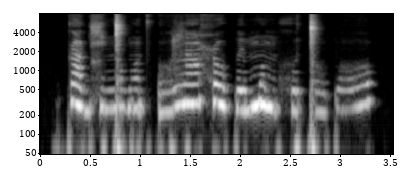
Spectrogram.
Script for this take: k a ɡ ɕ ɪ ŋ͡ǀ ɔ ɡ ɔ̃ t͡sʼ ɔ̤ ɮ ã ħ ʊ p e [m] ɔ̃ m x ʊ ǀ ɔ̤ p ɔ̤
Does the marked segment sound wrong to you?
no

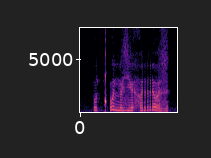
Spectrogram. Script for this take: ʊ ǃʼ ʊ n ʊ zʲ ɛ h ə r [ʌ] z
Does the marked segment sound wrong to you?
yes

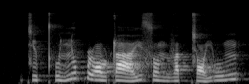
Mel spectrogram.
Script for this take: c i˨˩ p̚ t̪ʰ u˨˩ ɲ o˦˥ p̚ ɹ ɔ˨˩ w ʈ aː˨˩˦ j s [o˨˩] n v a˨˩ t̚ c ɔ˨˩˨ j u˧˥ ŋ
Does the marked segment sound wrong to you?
no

